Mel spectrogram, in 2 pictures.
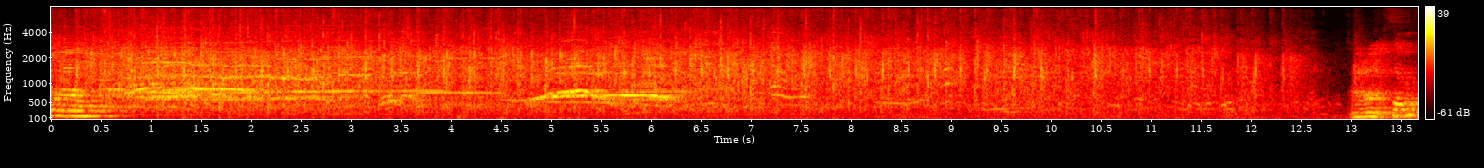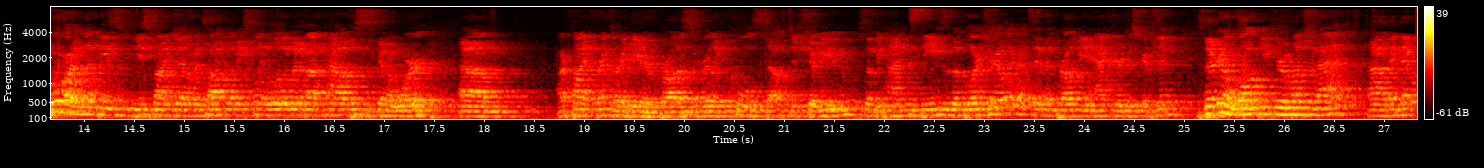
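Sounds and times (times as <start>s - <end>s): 
audience applause: 0.0s - 12.8s
speech: 0.1s - 0.7s, 13.4s - 18.3s, 19.2s - 27.3s.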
